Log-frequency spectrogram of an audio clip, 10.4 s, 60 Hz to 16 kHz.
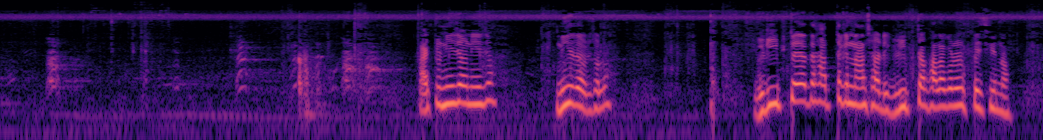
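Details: Saint Bernard dog on a morning walk in 2020: after a quiet start, loud wavering, strongly tonal barks come in short bursts, then cluster in a rapid run near the end, over a steady high hiss.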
